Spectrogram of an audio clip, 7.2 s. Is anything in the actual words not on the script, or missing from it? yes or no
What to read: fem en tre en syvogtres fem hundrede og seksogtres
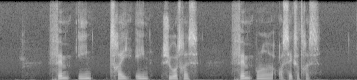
no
